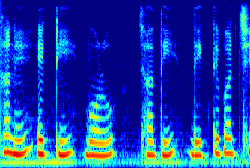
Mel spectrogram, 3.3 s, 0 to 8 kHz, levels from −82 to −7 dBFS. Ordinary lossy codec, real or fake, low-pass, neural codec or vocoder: Opus, 24 kbps; real; 7.2 kHz; none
